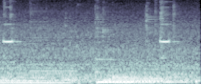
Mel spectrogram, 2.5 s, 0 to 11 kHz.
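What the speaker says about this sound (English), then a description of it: "We're going to put it in the microwave for 30 seconds." A kitchen microwave oven being set for 30 seconds gives two short electronic beeps about two seconds apart over a low hum and faint handling noise, fairly quiet and close.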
